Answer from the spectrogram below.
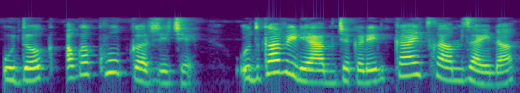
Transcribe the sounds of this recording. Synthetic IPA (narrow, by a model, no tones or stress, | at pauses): ud̪əkawkakʰuːp̚kəɾd͡ʑet͡ɕḛ | ud̪ɡaʋiɽjaːmt͡ɕakəɽeːnkajt͡skamd͡zajna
